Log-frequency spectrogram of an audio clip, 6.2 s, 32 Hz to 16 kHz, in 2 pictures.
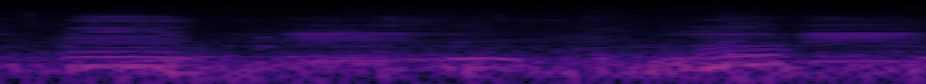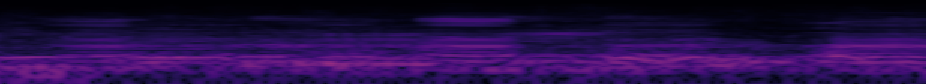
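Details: A vast herd of blue wildebeest on migration near the Moru Kopjes, western Serengeti, 7 April 2012; nasal, wavering honks from several animals, some rising then falling, come roughly every second over steady low background noise.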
